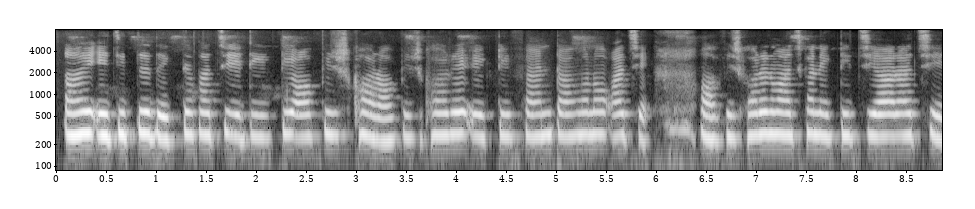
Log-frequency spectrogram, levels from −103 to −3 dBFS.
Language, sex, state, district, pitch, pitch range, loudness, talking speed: Bengali, female, West Bengal, Dakshin Dinajpur, 270 Hz, 260-280 Hz, -17 LUFS, 135 wpm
